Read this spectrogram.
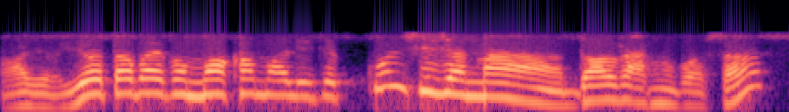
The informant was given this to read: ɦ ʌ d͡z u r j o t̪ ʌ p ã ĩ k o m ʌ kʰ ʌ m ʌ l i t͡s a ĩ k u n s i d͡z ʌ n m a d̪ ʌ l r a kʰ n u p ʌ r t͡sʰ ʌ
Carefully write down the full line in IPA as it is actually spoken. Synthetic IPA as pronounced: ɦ ʌ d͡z u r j o t̪ ʌ p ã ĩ k o m ʌ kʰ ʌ m ʌ l i t͡s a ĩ k u n s i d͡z ʌ n m a d̪ ʌ l r a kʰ n u p ʌ r t͡sʰ ʌ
